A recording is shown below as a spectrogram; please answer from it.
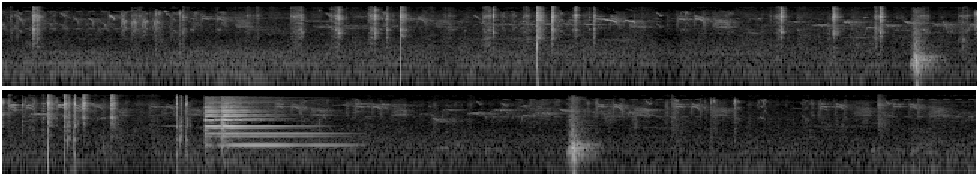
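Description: Handwork on leather: scissors snipping and leather being handled, with scattered sharp clicks. Two heavy thumps come about halfway through and near the end, and between them a single metallic clang rings and dies away over about a second and a half.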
